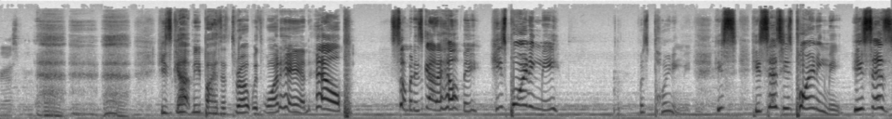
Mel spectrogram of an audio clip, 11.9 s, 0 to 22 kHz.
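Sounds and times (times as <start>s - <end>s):
person gasping for breath: 0.5s - 2.1s
speech: 2.2s - 7.6s, 8.5s - 11.8s.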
